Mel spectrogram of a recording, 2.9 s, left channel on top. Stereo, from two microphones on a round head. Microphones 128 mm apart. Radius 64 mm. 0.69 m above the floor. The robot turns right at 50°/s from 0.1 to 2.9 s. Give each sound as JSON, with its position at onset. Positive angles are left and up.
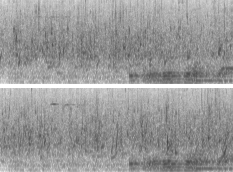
{"t": 1.6, "sound": "a toilet flushing", "azimuth_deg": -5, "distance_m": 6.5}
